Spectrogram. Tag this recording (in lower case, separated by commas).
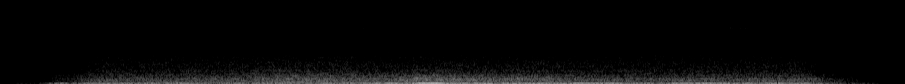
rain, thunder, thunderstorm, water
